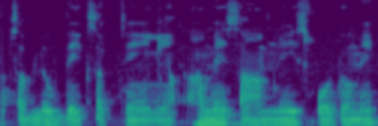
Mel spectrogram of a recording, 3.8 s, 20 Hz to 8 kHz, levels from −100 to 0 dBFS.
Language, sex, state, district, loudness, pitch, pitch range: Hindi, male, Goa, North and South Goa, -39 LUFS, 95 Hz, 90-95 Hz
